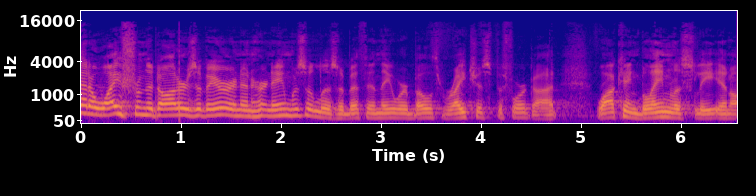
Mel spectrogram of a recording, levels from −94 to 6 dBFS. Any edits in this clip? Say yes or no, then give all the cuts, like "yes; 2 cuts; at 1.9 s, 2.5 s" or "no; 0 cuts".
no; 0 cuts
